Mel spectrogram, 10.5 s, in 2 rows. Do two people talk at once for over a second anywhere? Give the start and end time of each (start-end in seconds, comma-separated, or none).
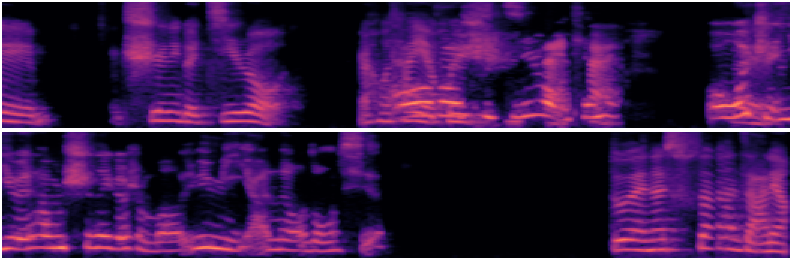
2.6-4.2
